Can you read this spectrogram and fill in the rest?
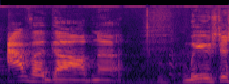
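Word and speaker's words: Ava Gardner: Evergardner. Avergardner. It's pronounced Avergardner.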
